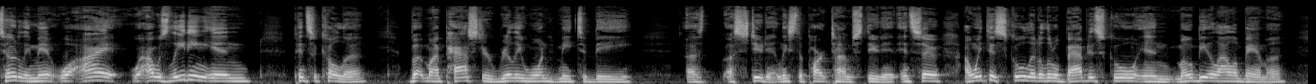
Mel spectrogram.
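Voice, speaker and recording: A man with an unremarkable speaking voice talks at a moderate pace and fairly high pitch. His pitch varies in an ordinary way, and his loudness stays very even. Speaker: singer. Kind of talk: casual interview chat. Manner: casual, friendly.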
